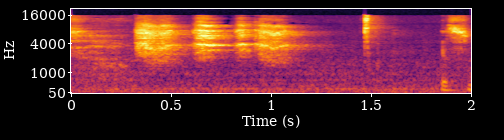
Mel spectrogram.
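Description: Pet parrot squawking, a quick run of shrill calls in the first second, followed by a short sharp click.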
